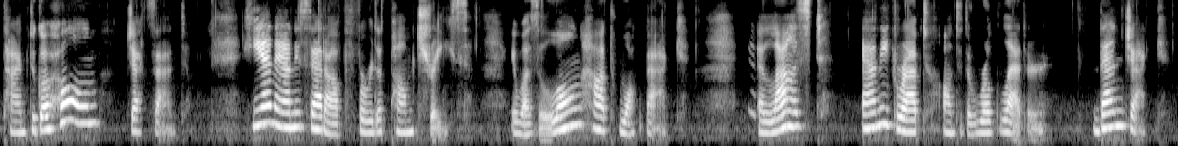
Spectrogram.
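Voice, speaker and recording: Slow, gentle Korean woman reading a storybook. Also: mid-range voice, lively intonation. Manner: soft, deliberate storytelling. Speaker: storybook reader. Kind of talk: reading a children's chapter book aloud.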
